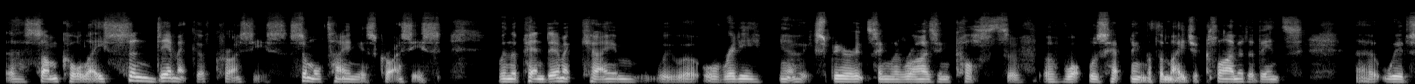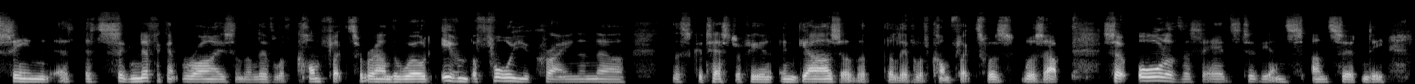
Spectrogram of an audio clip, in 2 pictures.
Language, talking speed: English, 155 wpm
